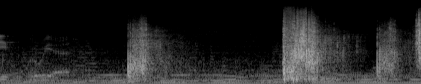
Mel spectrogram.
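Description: A 12-gauge Mossberg 500 pump-action shotgun firing a slug: one loud shot about three seconds in, with a trailing echo. A shorter sharp knock comes about a second in and a small click near the end, over background music.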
